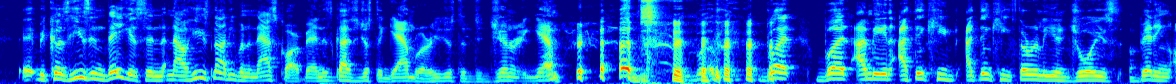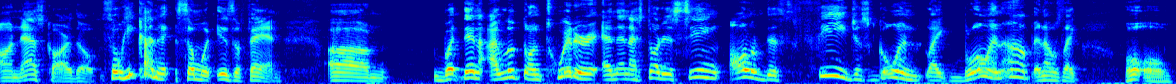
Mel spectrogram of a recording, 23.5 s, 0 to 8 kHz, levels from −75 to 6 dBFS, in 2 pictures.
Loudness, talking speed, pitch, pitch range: -25 LUFS, 185 wpm, 170 Hz, 140-205 Hz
